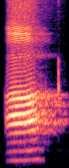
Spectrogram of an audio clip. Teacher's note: पश्च स्वर, जीभ पीछे जाता है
